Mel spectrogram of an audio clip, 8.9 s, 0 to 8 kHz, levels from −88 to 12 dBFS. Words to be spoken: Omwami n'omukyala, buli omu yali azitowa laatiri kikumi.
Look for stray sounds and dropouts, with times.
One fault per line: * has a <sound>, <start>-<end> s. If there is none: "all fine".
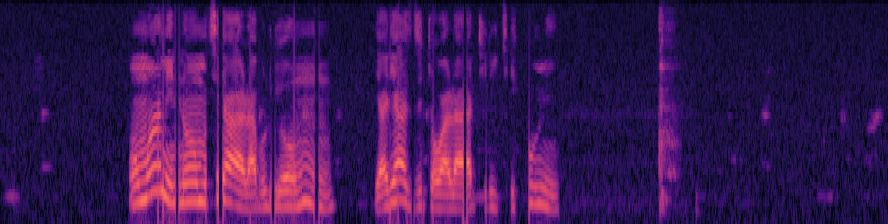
* has a cough, 6.6-6.8 s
